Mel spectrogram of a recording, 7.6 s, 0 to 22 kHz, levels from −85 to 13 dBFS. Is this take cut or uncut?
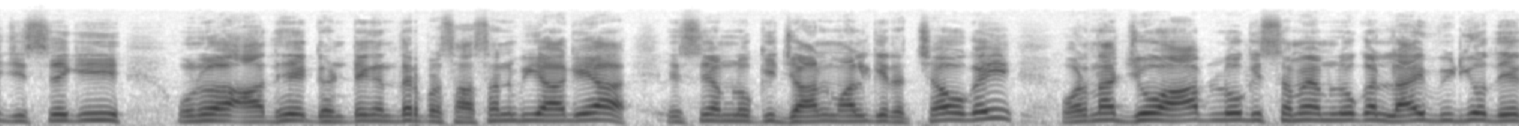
uncut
